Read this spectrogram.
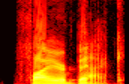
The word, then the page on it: fireback: American English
